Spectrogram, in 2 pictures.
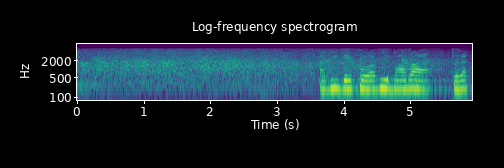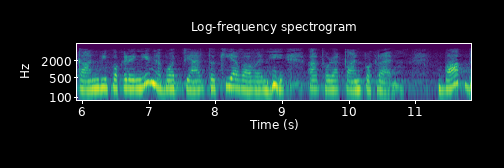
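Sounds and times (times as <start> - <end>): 
audience clapping: 0.0 - 6.3
speech: 3.6 - 11.8.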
